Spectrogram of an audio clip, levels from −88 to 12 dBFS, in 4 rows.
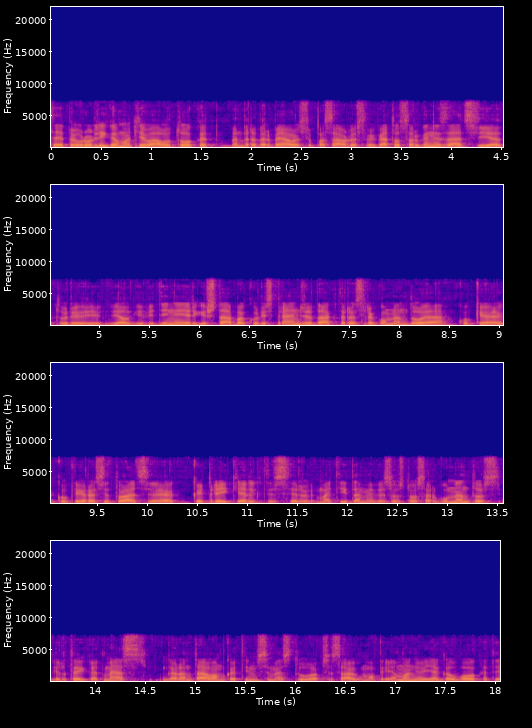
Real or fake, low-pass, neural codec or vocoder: fake; 7.2 kHz; codec, 16 kHz, 4.8 kbps, FACodec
